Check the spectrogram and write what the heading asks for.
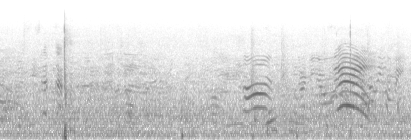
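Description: Distant shouted calls from players and spectators across a soccer field, two short high calls near the middle and toward the end, over a low murmur of voices. A single sharp knock comes less than a second in.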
